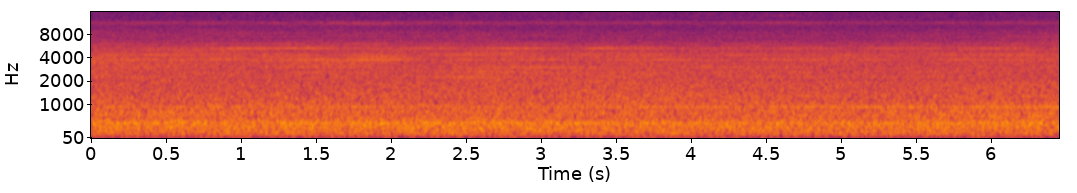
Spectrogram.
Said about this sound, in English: Delta CRJ.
